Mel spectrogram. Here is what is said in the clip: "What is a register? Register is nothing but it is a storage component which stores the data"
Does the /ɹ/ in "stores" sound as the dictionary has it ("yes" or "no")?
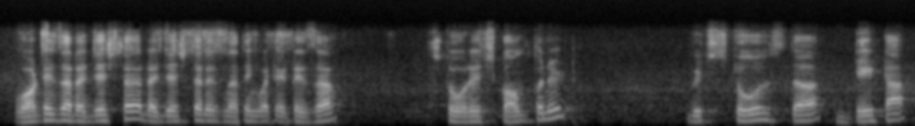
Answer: no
